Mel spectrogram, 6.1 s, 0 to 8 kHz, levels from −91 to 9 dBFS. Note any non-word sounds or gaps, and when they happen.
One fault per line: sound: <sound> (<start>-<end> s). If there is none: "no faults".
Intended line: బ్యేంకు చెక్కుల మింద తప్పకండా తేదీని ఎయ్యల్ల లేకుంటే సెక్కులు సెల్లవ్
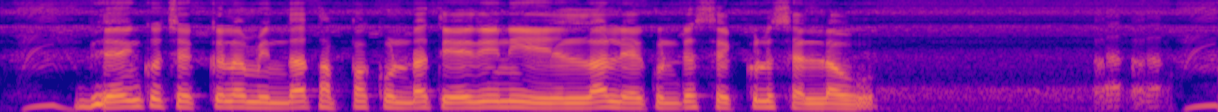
sound: laugh (5.5-5.8 s)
